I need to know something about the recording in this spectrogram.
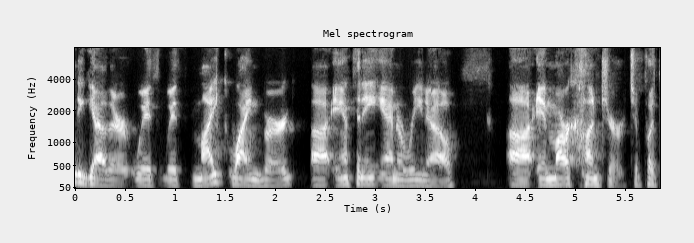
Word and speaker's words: Iannarino: Victor Antonio, Mike Weinberg, Anthony Iannarino, which I learned how to say his last name the right way, right?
